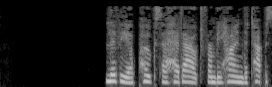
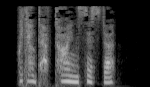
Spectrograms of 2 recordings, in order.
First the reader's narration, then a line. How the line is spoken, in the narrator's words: she whispers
